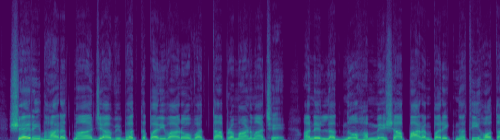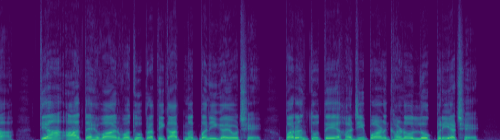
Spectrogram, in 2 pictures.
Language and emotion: Gujarati, neutral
